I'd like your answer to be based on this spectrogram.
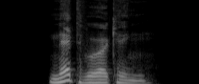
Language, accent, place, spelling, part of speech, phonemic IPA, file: German, Germany, Berlin, Networking, noun, /ˈnɛtwœʁkɪŋ/, De-Networking.ogg
- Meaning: networking (meeting new people)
